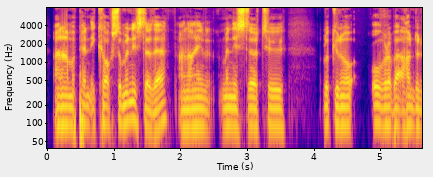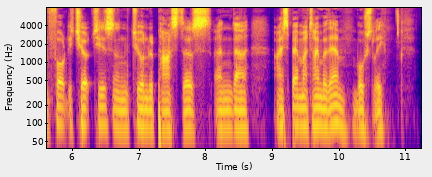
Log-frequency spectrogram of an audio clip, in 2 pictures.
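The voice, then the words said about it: Scottish accent. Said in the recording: “you don't have a very English accent ... I'm one of these fortunate people who were born in Scotland”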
